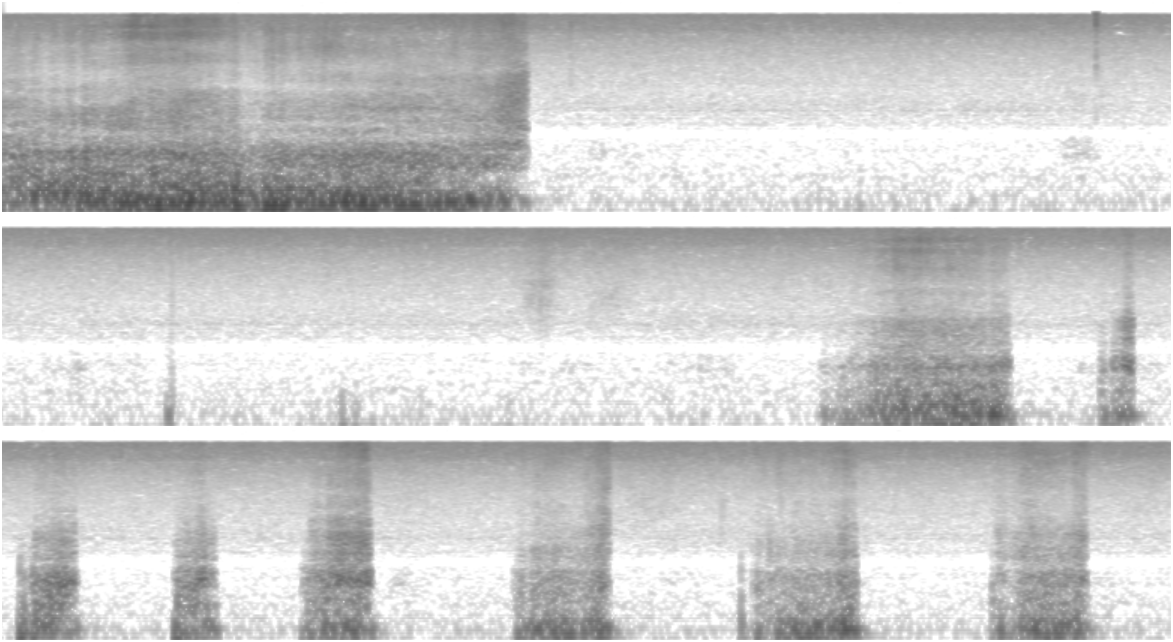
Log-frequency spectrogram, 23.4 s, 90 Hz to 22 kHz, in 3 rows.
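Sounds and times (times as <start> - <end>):
loud low rubbing on a microphone: 0.0 - 3.5, 13.3 - 16.2, 16.8 - 18.2, 19.0 - 19.8, 20.5 - 21.4, 22.2 - 23.0
faint soft rustles: 11.2 - 12.1.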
